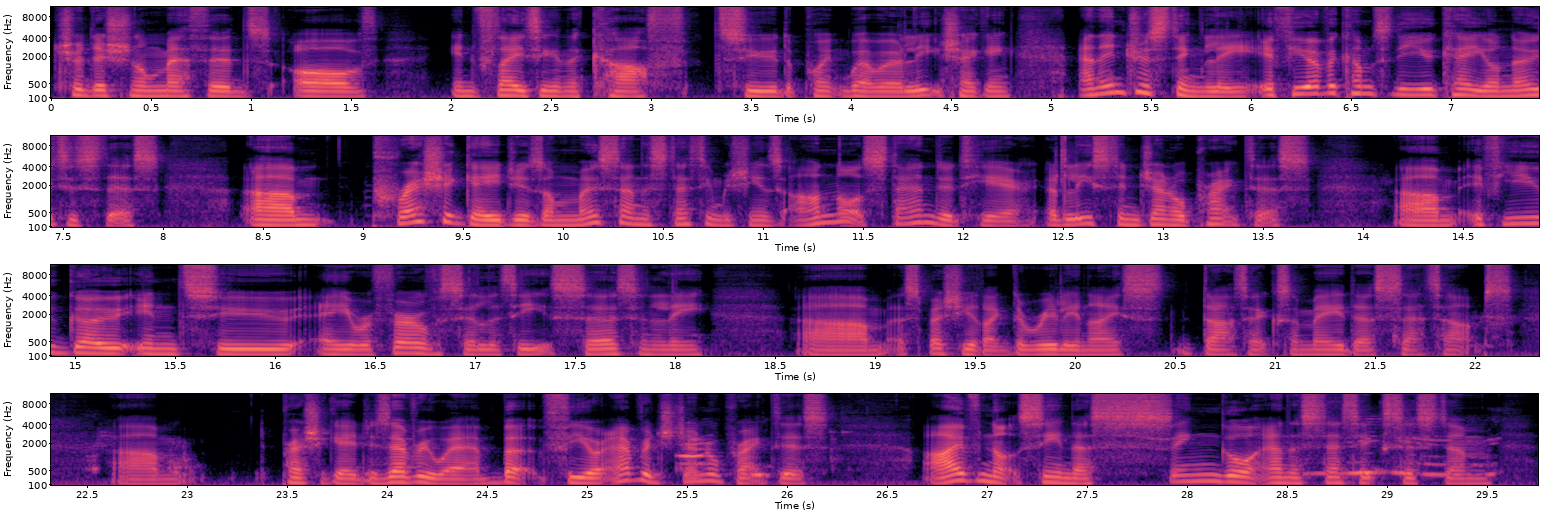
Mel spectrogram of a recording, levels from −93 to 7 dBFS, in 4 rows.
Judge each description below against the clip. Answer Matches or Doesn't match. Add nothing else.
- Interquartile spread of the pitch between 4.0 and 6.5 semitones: Doesn't match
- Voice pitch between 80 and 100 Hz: Doesn't match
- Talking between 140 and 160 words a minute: Matches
